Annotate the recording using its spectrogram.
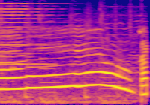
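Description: A woman's voice holding one long drawn-out, sing-song vowel (a stretched 'maaa'), rising slightly in pitch and then falling away near the end.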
